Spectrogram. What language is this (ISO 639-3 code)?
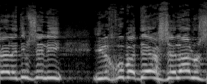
heb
